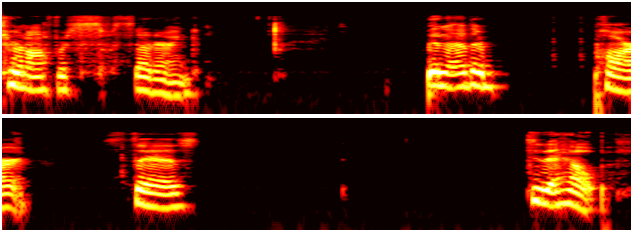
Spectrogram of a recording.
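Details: Female with lifelong stuttering since starting school, always in speech therapy class; blocks when stressed; her mother and uncle also stutter; stuttering.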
